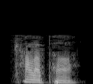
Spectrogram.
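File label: "calliper", English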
